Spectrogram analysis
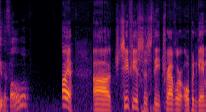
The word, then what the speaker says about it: Cepheus: Oh, Is that's I'd how be you in on pronounce that. it? Cepheus is great. Yeah, Okay. is it Cepheus, correct? It's Cepheus, yeah.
